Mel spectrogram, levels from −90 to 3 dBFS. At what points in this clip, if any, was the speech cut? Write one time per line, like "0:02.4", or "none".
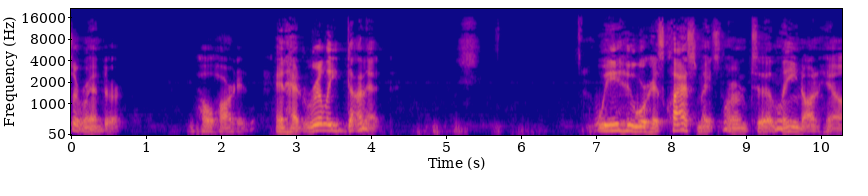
0:02.6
